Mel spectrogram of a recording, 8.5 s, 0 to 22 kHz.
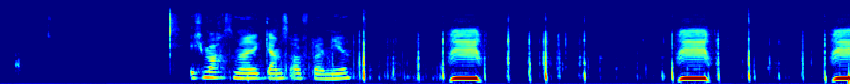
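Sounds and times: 
speech: 1.9 - 3.7, 4.5 - 4.9
faint clicks and taps: 3.0 - 8.4
mobile phone vibrating against a hard surface: 4.5 - 4.9, 6.8 - 7.2, 8.3 - 8.4.

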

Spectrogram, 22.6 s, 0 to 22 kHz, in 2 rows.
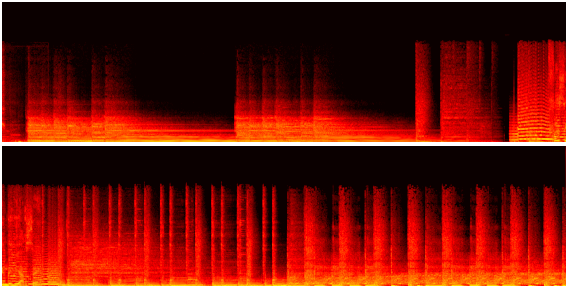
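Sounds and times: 
loud rock song with heavily distorted electric guitars: 0.5 - 22.5
speech: 11.6 - 12.6.

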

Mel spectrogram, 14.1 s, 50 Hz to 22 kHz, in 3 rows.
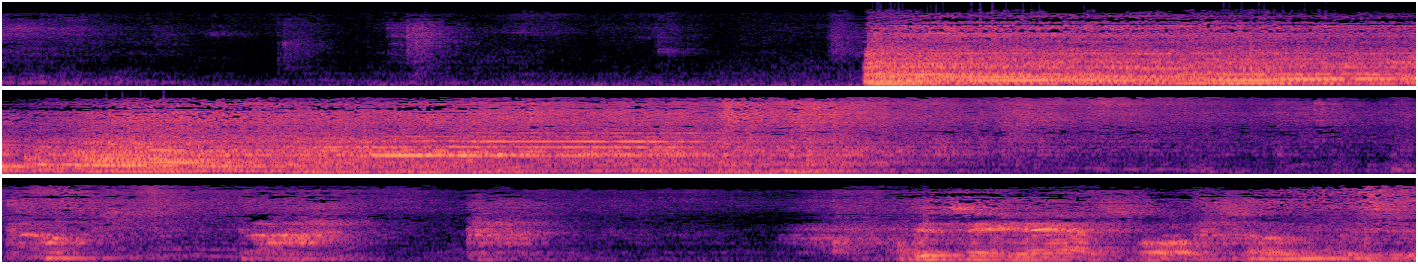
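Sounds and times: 
car engines revving: 2.8 - 8.3
speech: 12.5 - 14.1.

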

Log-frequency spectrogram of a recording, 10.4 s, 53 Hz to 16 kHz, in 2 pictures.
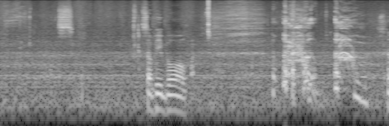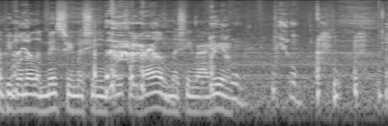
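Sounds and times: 
speech: 1.9 - 2.8, 3.6 - 9.9
throat clearing: 3.6 - 5.6, 6.6 - 7.4, 8.0 - 10.3
coughing: 3.6 - 5.8, 6.5 - 10.3.

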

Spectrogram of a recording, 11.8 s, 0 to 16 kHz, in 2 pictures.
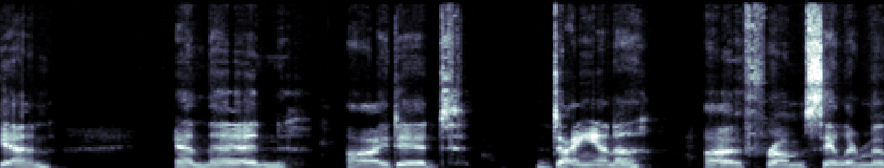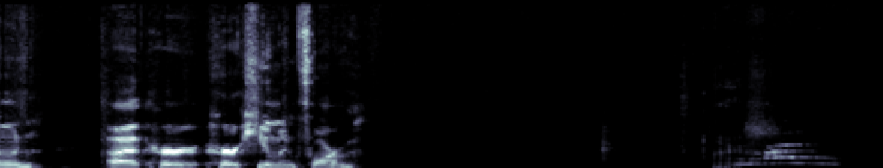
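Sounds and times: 
speech: 0.0 - 0.5, 1.2 - 8.4
cat meowing: 10.8 - 11.6.

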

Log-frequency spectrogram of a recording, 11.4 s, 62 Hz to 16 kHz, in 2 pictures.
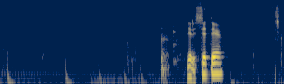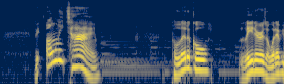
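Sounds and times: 
soft gulping thumps of sipping a drink: 2.3 - 3.8, 4.6 - 6.6
brief wet slurp of a drink: 2.5 - 2.8, 4.9 - 5.7
speech: 3.8 - 4.6, 6.4 - 7.8, 9.2 - 11.3.

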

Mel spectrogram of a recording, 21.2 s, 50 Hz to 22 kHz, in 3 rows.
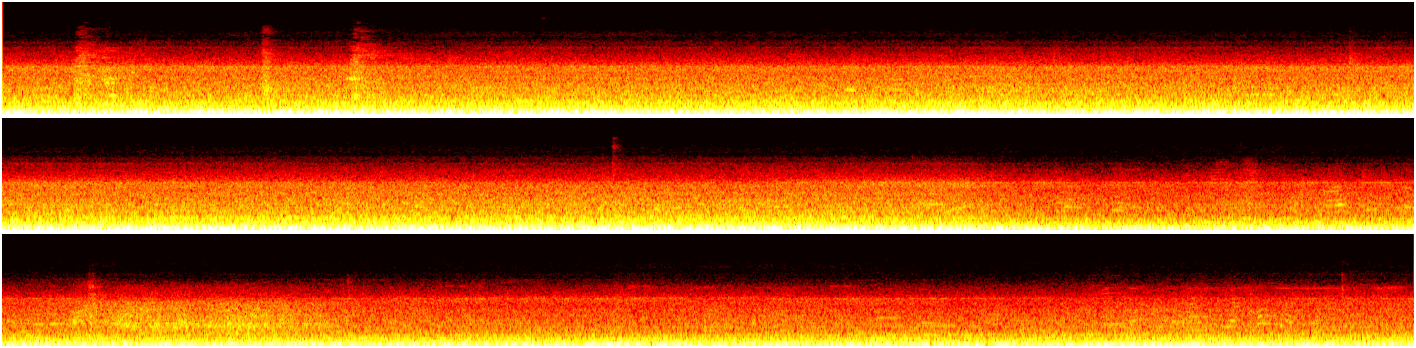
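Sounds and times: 
bullet train running rumble heard from inside: 0.0 - 21.1.

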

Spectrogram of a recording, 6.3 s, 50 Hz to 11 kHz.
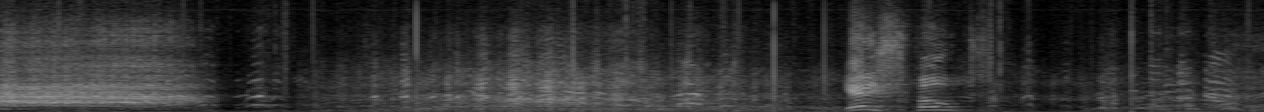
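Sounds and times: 
wild inhuman scream at a carnival sideshow: 0.0 - 1.1
laughter: 0.8 - 6.3
speech: 4.3 - 5.0.

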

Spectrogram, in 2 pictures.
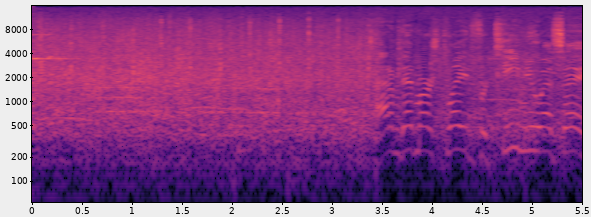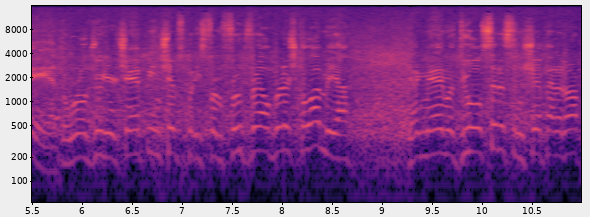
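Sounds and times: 
large crowd polite applause in an ice hockey arena: 0.0 - 5.0
speech: 3.6 - 10.9.

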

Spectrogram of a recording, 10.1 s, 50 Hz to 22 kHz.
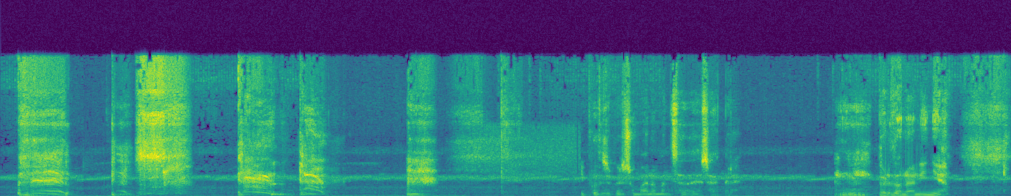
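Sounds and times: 
wounded man coughing harshly: 0.2 - 1.5, 2.4 - 3.4
speech: 6.1 - 7.6, 8.4 - 10.1.

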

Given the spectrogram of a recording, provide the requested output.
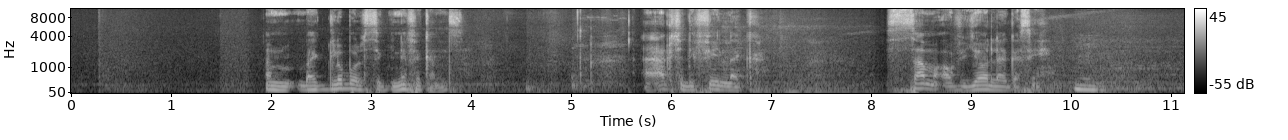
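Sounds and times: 
speech: 2.0 - 4.1, 5.7 - 7.0, 8.2 - 10.5
car passing outside: 6.3 - 8.2, 9.4 - 11.1.

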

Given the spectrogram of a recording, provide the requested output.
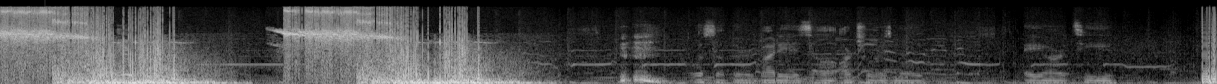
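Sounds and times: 
fireworks crackling and popping: 0.0 - 5.7, 12.0 - 12.1
speech: 6.3 - 9.5, 10.2 - 11.3.

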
